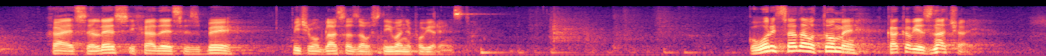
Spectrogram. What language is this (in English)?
Croatian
